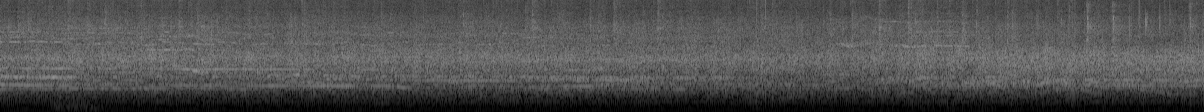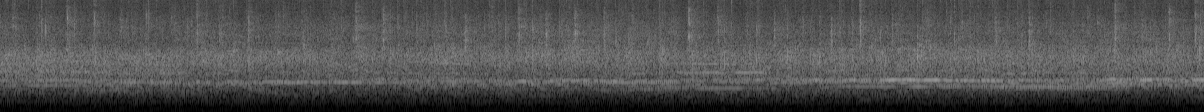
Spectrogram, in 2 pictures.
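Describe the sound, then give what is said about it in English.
A church audience claps for the Lord during a praise and thanksgiving service, a long, steady stretch of many hands applauding at an even level. “Vous allez acclamer le Seigneur. You are going to clap for the Lord.”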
